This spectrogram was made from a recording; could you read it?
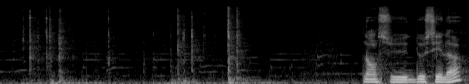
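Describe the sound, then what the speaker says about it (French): Keystrokes tapped out on a computer keyboard while entering a mkdir command, a quick irregular run of clicks at close range, then a voice begins speaking over the last second. "je tape juste mkdir pour créer le dossier"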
